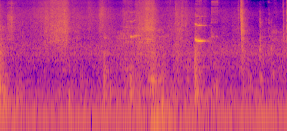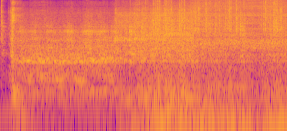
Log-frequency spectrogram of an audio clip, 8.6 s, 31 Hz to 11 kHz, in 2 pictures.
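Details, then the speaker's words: 1949 Buick Roadmaster hearse straight-eight, sat over six years: long slow cranking, then it catches and runs rough only on a shot glass of gas poured into the carburetor. The fuel pump is not drawing fuel from the new tank. "I got bad news for you, Wendell. Yeah. Your fuel pump is not drawing fuel out of that new tank."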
